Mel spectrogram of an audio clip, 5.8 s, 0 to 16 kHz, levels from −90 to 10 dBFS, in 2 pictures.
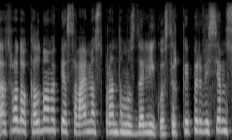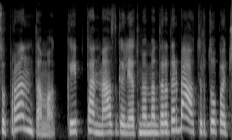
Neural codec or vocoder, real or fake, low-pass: none; real; 14.4 kHz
